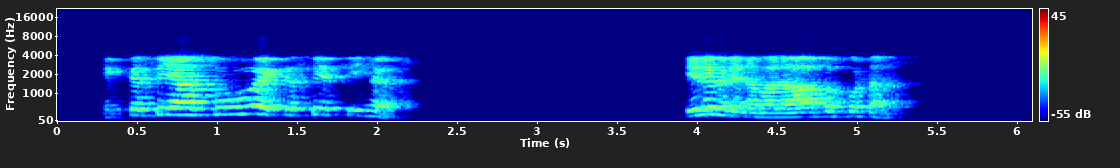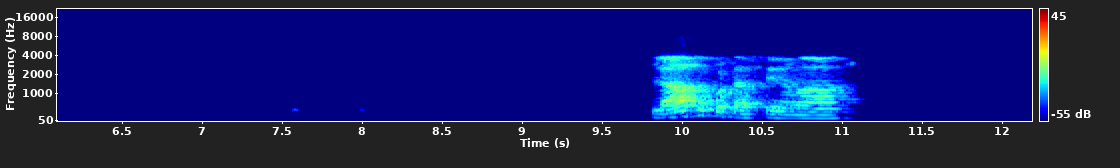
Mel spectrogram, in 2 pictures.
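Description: A man speaks calmly, explaining in short phrases.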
